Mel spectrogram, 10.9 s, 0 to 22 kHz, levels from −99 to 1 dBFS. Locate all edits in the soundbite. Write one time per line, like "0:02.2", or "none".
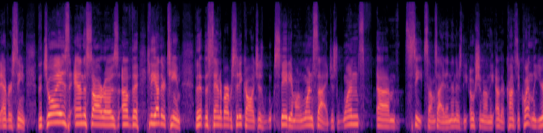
0:03.0
0:04.2
0:08.1
0:08.7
